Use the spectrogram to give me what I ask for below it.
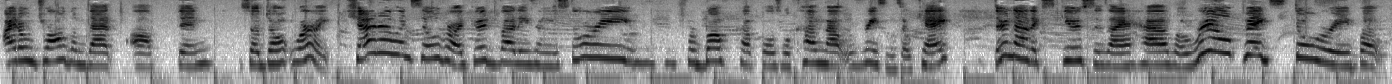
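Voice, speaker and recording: A woman's voice: high voice, lively intonation, unhurried, fairly bright tone, faint music behind, poor audio. A woman reading a journal aloud, giggly and apologetic and stumbling over her words. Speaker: reader.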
